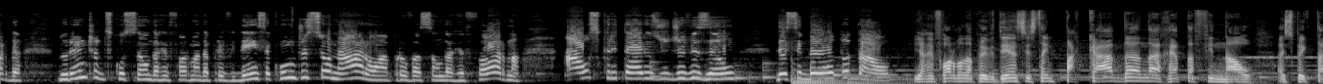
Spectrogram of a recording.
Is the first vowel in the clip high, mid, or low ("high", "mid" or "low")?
low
